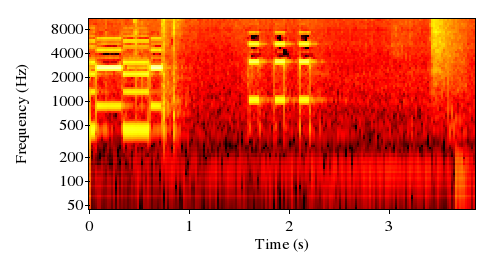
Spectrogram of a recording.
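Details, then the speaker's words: LIFEPAK 12 defibrillator demonstration, simulated patient: loud two-tone alert then three quick beeps as a synchronized shock at 100 joules is delivered, soft hum after; charging and shocking with stand-clear commands, rhythm converted to heart rate 69. "everybody stand clear charging okay stand clear shocking"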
